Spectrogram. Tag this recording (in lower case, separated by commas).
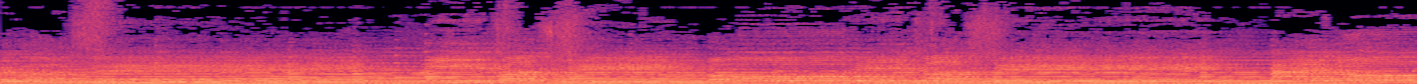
choir, male singing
